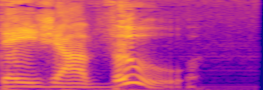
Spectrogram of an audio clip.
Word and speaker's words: déjà vu: Déjà vu, not the vu, which your teacher would say to you, round your lips for O, but pronounce E, and you will get E, the French U.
